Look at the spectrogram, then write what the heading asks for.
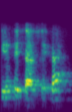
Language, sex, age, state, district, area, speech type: Marathi, male, 60+, Maharashtra, Yavatmal, urban, conversation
